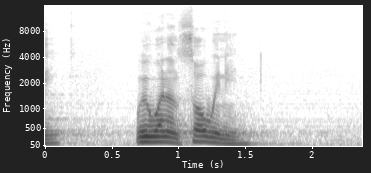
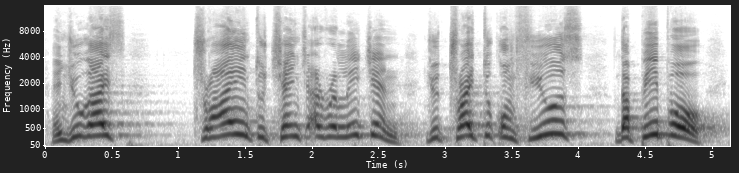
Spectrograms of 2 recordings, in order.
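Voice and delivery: angry; 7 semitones higher, 4 dB louder than usual. Retold or imitated. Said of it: "She got angry".

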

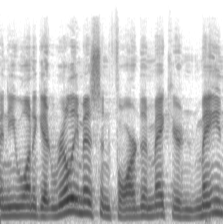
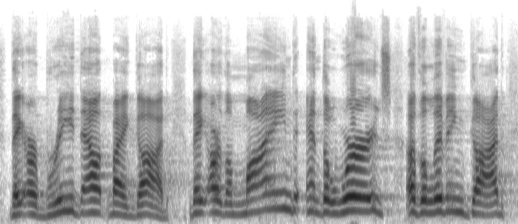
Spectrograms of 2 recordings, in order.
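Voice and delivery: louder, higher, rising to a pulpit cry; full-force preaching; 4 semitones higher, 8 dB louder than usual. Acted. Pastor rebukes the church for wanting stories, preaching at full force. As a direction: preach it hard to the congregation.

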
